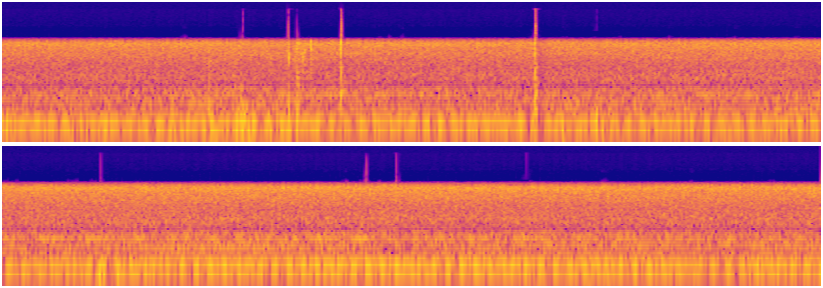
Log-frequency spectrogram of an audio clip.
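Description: Loud, steady machinery noise with a low hum, with two brief clicks about two to three seconds in.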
